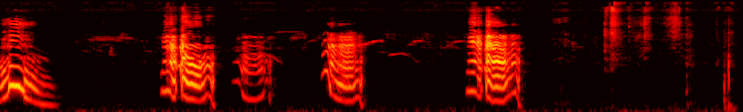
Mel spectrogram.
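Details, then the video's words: Grey francolin (bhura teetar) calling: loud, harsh, ringing notes in four bursts spaced under a second apart, each stacked and curving downward, followed by a few faint softer clicks. "bhura teetar ki awaaz"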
